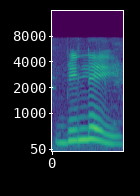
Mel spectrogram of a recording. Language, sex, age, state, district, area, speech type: Odia, female, 18-30, Odisha, Kendrapara, urban, read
